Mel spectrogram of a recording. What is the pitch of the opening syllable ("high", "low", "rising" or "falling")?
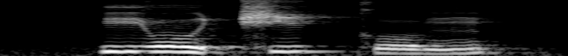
falling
